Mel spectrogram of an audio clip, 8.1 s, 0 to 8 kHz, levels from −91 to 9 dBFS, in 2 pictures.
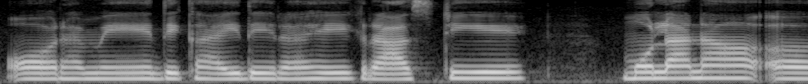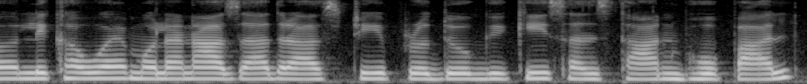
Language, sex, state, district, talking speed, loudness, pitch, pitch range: Hindi, female, Madhya Pradesh, Bhopal, 135 wpm, -15 LUFS, 205 Hz, 195-210 Hz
